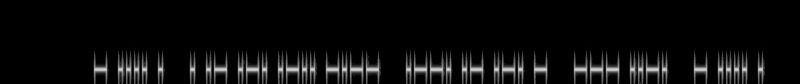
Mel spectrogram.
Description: Morse code, heard as a keyed tone, about 30 wpm, 700 Hz. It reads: THE EARLY PART OF THE
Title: Sets of 5 Words Encore2 30wpm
